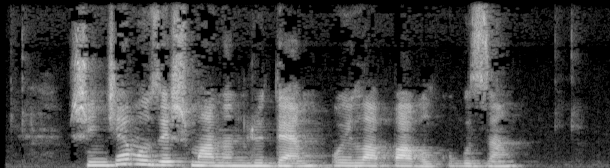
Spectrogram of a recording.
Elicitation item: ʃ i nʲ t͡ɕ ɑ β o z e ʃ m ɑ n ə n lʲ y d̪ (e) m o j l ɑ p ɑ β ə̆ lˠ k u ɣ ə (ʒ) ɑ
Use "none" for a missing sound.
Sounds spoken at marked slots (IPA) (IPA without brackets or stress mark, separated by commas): æ, z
